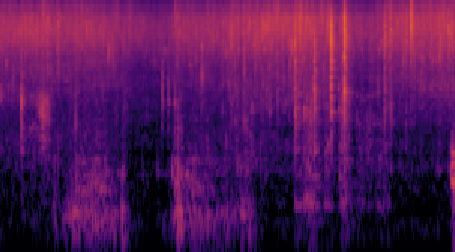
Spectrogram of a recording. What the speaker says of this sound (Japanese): 油分が少ないなと思う食材だったら少し多めに油を入れて焼くと、綺麗に皮が綺麗に焼けるので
